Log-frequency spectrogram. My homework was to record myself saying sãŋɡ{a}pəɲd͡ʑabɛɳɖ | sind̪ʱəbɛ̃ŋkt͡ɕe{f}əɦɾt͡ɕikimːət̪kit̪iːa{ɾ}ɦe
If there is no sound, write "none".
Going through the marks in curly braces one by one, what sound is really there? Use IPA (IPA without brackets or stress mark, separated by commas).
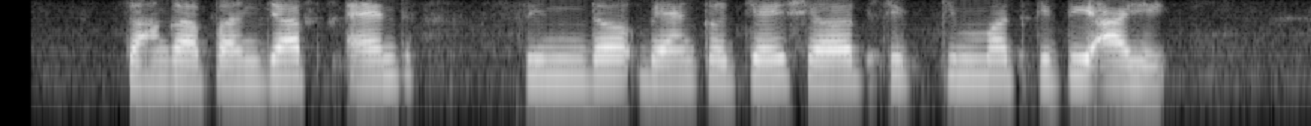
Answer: a, ɕ, none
